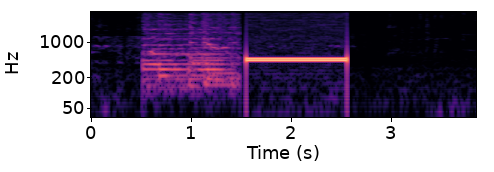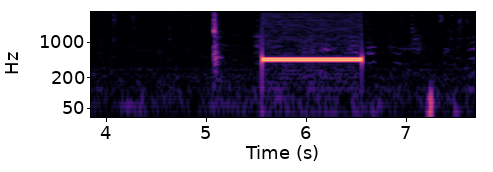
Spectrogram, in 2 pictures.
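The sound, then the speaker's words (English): A phone line rings twice as a call is put through to voicemail: two steady, loud ringback tones about a second each, separated by a few seconds of near silence, with a short burst of muffled telephone voice just before. “Do you want me to put you through his voicemail?”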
